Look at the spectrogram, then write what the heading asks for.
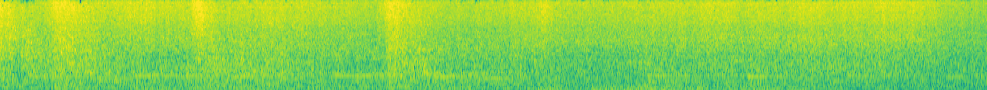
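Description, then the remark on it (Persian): A continuous loud roar of rough water in a violent storm at sea, with broad surges of crashing waves at intervals battering Spanish ships, dense, with no voices. “طوفان کشتی های اسپانیایی را در هم کوبید و سربازانه در دریا غرق کرد.”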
